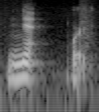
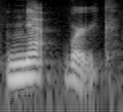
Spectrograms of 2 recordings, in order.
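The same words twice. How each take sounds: First: It is said in English with an unreleased t. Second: The same.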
